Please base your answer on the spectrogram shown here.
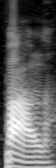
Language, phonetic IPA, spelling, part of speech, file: Polish, [pal], pal, noun / verb, Pl-pal.ogg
